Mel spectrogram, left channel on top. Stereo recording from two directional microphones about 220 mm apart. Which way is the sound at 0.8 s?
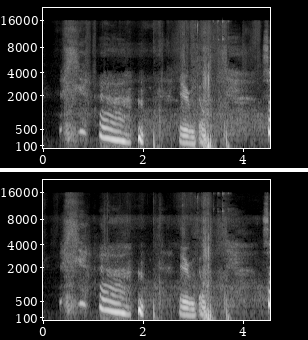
Centre (ahead or behind).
